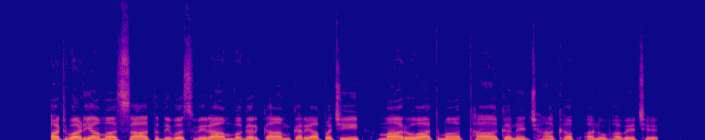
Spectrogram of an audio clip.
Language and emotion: Gujarati, sad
